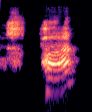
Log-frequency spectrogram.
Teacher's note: Normally we'd write it after the p, but here it's before, to indicate that the aspiration comes before the p sound is produced, not after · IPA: ʰp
